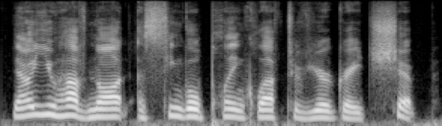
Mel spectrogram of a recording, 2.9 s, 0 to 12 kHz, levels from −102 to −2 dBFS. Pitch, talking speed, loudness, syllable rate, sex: 165 Hz, 245 wpm, -18 LUFS, 5.0 syllables/s, male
